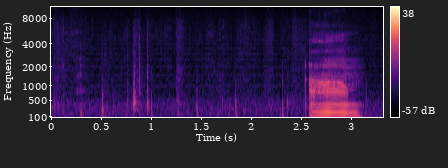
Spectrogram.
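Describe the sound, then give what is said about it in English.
Faint scratching of a pen writing notes by hand: a few soft, irregular strokes and taps, then a brief low voiced hum near the end. “Sorry, just gotta write that down. This is important.”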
